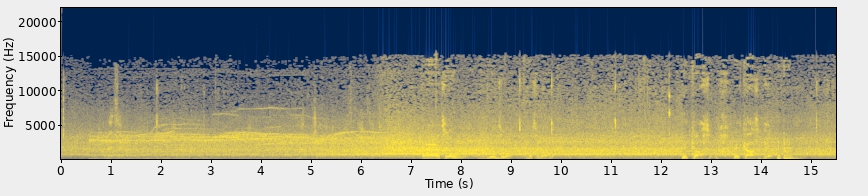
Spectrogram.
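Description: A large stadium crowd roars steadily, swelling louder.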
